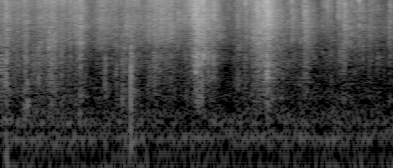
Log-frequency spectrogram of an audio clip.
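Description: Plastic wrap crinkles as it is torn off a box.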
